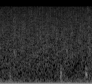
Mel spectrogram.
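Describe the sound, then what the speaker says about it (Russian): In the Tomb Raider video game, rain falls as a steady, dense hiss of drops hitting surfaces, even and unbroken, at a soft level with no voices over it. "И походу я опять триггернул сцену с дождем."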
